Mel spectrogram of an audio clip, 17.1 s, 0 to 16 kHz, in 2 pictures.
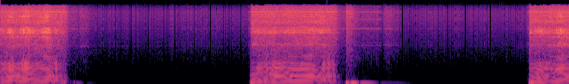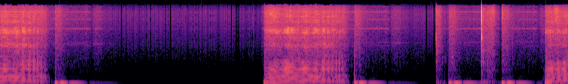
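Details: Husband snoring very loudly while 12 Angry Men plays: three long, loud, rumbling snores roughly four seconds apart, then brief snorts.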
